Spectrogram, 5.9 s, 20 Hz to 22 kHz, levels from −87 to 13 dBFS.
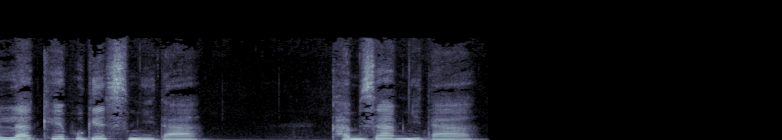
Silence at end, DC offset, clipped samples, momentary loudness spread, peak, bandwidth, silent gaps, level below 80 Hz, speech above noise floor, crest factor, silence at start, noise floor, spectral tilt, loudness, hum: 2.3 s; 0.2%; under 0.1%; 11 LU; -6 dBFS; 16.5 kHz; none; -62 dBFS; 43 dB; 18 dB; 0 s; -63 dBFS; -4.5 dB/octave; -21 LUFS; none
